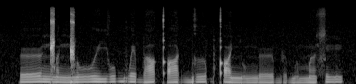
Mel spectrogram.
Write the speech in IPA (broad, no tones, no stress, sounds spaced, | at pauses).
øː ŋ͡ǁ ə ŋ͡ǁ uː j u b w e b a qʼ a ɡ͡b ɯː b qʼ ə˞ ɲ u ŋ øː b ø b ə̃ m ə̃ ɬ i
